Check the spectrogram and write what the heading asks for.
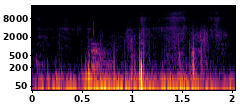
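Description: Footsteps and handling noise on a tiled floor, with one sharp knock about a second in and faint voices underneath.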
